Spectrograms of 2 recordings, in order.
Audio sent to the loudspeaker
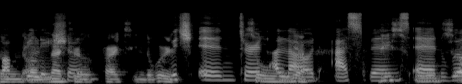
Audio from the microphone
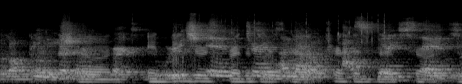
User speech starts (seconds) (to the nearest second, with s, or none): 1 s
